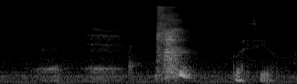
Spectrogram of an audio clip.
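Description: A single sharp sneeze bursts out close by, followed by a couple of softer breathy sounds.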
